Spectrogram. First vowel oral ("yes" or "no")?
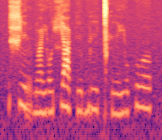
yes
